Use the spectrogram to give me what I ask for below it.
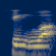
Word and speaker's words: Tsinghua: The name of university is National Tsinghua Xing like the this is silent Tsinghua University Taiwan okay so let me open it.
